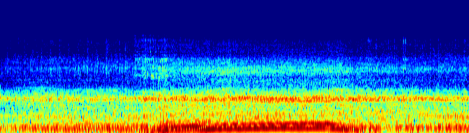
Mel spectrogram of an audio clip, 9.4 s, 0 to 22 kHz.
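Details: Oliver 1650/1655 tractor after new Delco-style distributor swap: engine catches and settles to an even idle with a brief smooth rev; fires steadily, healthy.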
